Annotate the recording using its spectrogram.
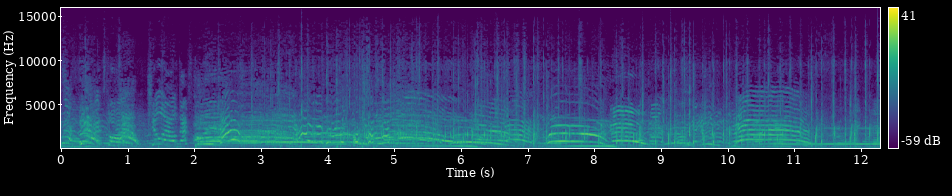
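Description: A crowd of spectators cheers and shouts excitedly outdoors.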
